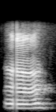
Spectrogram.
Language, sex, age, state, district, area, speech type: Nepali, male, 18-30, West Bengal, Kalimpong, rural, conversation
